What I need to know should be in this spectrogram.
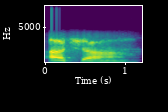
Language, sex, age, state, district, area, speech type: Dogri, female, 60+, Jammu and Kashmir, Reasi, urban, conversation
